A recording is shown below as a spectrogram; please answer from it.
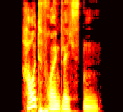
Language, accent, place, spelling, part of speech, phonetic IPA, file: German, Germany, Berlin, hautfreundlichsten, adjective, [ˈhaʊ̯tˌfʁɔɪ̯ntlɪçstn̩], De-hautfreundlichsten.ogg
- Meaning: 1. superlative degree of hautfreundlich 2. inflection of hautfreundlich: strong genitive masculine/neuter singular superlative degree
